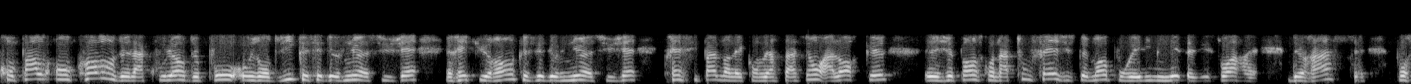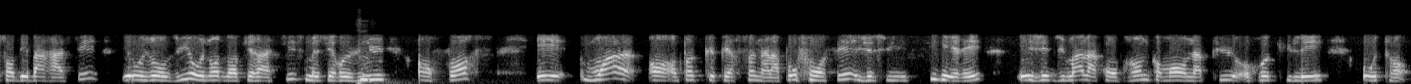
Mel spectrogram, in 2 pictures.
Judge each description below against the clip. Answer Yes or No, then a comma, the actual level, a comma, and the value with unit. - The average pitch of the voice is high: Yes, high, 200 Hz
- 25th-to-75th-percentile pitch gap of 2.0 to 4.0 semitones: Yes, average, 3.1 semitones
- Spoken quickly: No, average, 165 wpm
